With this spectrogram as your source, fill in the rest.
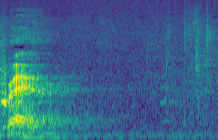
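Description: An elderly man speaks calmly through a microphone.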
